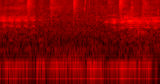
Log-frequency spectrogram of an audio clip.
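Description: A sheep in the Minecraft video game bleats in a short, low, wavering call, repeated in quick pulses, clear and close with no talk over it.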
